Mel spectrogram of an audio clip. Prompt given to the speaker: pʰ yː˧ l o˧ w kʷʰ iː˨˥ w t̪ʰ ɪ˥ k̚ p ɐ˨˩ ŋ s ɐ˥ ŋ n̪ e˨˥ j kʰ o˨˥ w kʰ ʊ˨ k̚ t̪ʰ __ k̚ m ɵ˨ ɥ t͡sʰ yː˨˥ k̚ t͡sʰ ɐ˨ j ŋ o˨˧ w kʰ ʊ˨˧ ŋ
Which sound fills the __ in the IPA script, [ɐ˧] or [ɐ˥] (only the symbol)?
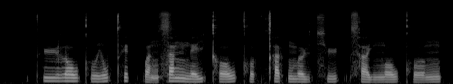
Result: ɐ˧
